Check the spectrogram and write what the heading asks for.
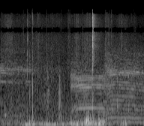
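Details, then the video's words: Zwartbles ewes in a field on a County Kilkenny farm in Ireland, all very chatty while the field is checked, with a drawn-out bleat in the second half after a short call, plus rustling and handling noise. "Ewes all very chatty as I check their field"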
